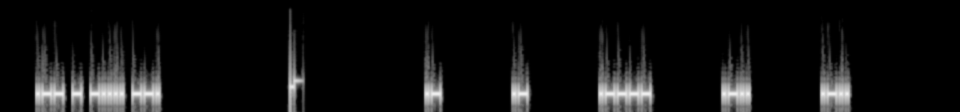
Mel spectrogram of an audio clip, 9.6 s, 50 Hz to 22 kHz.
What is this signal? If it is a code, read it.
Morse code, heard as a keyed tone, about 40 wpm, spaced as for 16 wpm, 700 Hz. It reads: WT6G AA1LL
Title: USA Call Signs - 8x Character Spacing - 40wpm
